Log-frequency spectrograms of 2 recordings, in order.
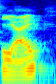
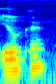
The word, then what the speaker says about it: Ylke: Well, I don't do much, but anyway, my name is it's not Yike, it's actually Ilke, but because many English speakers have trouble pronouncing it, they say Yike.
